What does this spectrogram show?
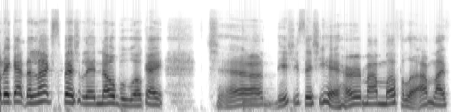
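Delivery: normal talking voice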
